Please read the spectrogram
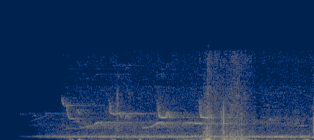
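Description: Outdoor ambience: a bird gives several short whistled notes, some rising and some falling, over a steady low hum and hiss. A single knock comes about three-quarters of the way through.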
